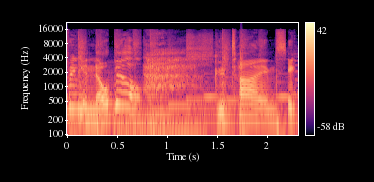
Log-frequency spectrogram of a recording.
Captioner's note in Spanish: Suspiro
